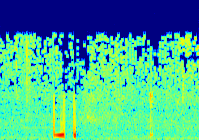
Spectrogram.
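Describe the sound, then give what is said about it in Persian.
A phone line cutting off during a radio call-in show: a quick cluster of short, sharp clicks over a steady faint line hiss, followed by one fainter blip a moment later, with no talk. “بله خب تماسشان قطع شد”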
